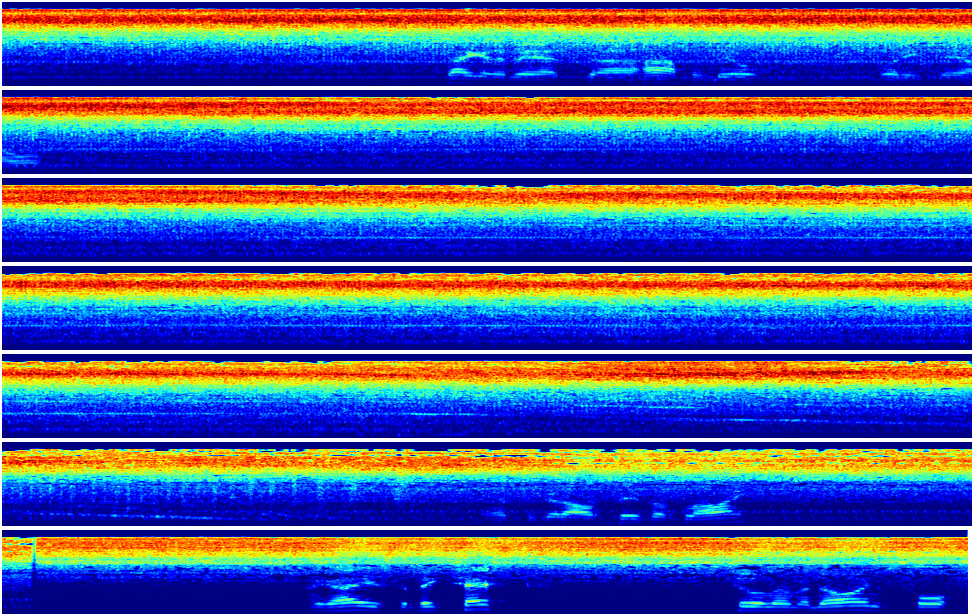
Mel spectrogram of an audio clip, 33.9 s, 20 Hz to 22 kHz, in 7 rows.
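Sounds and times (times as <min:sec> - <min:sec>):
milling machine spindle cutting: 0:00.0 - 0:29.3
spindle whine falling in pitch: 0:14.9 - 0:28.4
steady high hiss: 0:29.3 - 0:33.9.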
